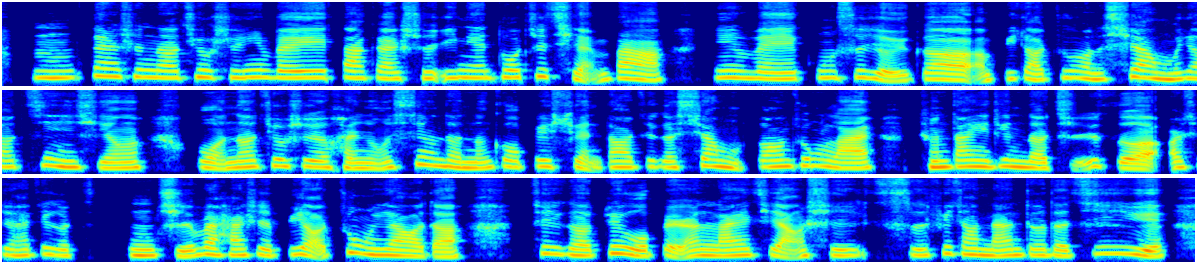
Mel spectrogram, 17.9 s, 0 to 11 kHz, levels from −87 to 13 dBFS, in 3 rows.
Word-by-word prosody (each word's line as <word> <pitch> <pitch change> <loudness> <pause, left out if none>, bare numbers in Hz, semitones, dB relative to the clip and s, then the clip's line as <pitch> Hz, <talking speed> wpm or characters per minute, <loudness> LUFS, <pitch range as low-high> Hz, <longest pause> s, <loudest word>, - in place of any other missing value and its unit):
嗯， 235 0 0
但 285 -2 +1
是 265 0 -4
呢， 235 -2 0
就 250 +2 -1
是 235 0 -4
因 250 0 -1
为 235 0 +3
大 235 -1 0
概 220 -2 -1
是 215 +1 -3
1 235 - -3
年 235 -1 -1
多 250 +2 0
之 275 +3 -2
前 185 -10 -4
吧， 195 -6 +3 0.2
因 240 -1 -1
为 205 -2 +2
公 235 +3 -6
司 240 +2 -4
有 145 -8 +2
一 - - -2
个， 185 -1 +3
呃， - - -3
比 205 - -6
较 190 -4 0
重 230 +6 -6
要 210 - +1
的 190 - +2
项 235 +3 +2
目 190 -1 +4
要 205 -1 -1
进 205 0 0
行。 180 -1 -1 0.2
我 175 -5 0
呢， 195 +3 +3
就 230 +2 -1
是 210 -3 0
很 170 -3 0
荣 165 +3 -1
幸 250 +5 -2
地 205 -4 +3
能 175 0 +1
够 200 0 -2
被 210 +2 -2
选 185 -3 -4
到 190 +1 +1
这 205 +2 -8
个 190 -1 -1
项 220 +4 0
目 180 -6 +1
当 205 +1 +1
中 235 -1 -2
来 170 -1 +3 0.2
承 195 0 +4
担 210 +1 +3
一 - - +4
定 205 0 +2
的 175 -2 +3
职 190 - -5
责， 155 -8 +4
而 180 - -1
且 195 0 -5
它 185 - 0
这 215 +3 -4
个， 185 -2 -2 0.3
嗯， 185 -1 +3
职 165 -3 -1
位 215 - +3
还 195 -1 +1
是 195 -2 -1
比 210 +5 -7
较 220 - +2
重 250 -7 0
要 180 -4 +3
的。 150 -2 0 0.3
这 240 -2 -3
个 190 -4 +2
对 245 +7 +1
我 180 -6 +4
本 - - -1
人 180 +2 +2
来 180 +2 +3
讲 185 -3 -1
是 185 -1 -2
一 - - -13
次 190 -1 -5
非 220 - -4
常 215 -3 +2
难 185 +2 +2
得 190 -1 -1
的 180 -2 0
机 240 +6 -6
遇。 170 -5 +4
200 Hz, 315 characters per minute, -22 LUFS, 185-230 Hz, 0.3 s, 目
